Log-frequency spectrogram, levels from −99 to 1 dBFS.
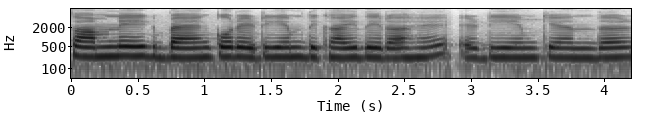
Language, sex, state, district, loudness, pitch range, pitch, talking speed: Hindi, female, Chhattisgarh, Korba, -15 LUFS, 230-240 Hz, 235 Hz, 230 wpm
